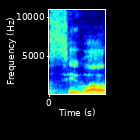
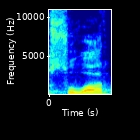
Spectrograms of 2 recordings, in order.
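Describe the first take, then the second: First: The first vowel is an i sound. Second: The first vowel is a u sound. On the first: "सीन के ज़ेर के साथ" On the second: "सीन के पेश के साथ"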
